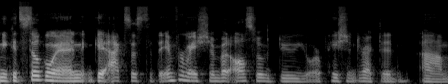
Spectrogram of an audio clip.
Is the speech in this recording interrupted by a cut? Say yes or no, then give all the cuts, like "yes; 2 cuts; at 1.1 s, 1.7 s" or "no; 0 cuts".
no; 0 cuts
